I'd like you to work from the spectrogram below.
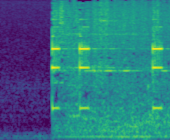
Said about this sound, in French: Ça, pour certains, c'est l'épicerie pour une semaine. Trois bips.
